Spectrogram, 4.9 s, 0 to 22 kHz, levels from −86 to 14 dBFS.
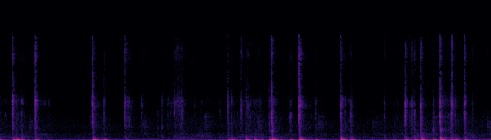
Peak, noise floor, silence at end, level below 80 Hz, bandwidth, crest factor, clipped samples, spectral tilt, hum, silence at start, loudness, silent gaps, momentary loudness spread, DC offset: -24 dBFS; -61 dBFS; 0 s; -56 dBFS; 16.5 kHz; 20 dB; under 0.1%; -5 dB/octave; none; 0 s; -43 LUFS; none; 19 LU; under 0.1%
